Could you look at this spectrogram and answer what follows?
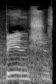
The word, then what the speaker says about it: Binch: And that is Binch, spelled B-I-N-C-H. – Rhymes with the Grinch.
